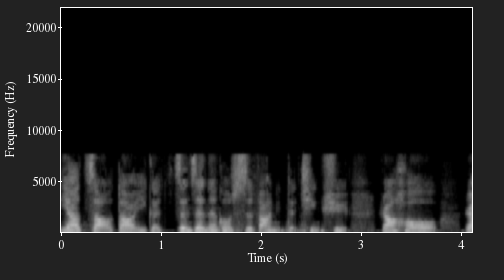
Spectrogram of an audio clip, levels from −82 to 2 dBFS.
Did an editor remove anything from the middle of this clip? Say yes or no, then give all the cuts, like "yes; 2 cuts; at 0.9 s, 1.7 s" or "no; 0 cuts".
no; 0 cuts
